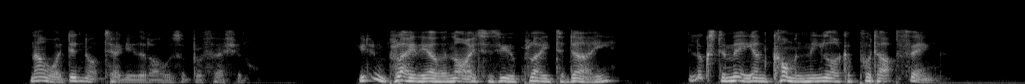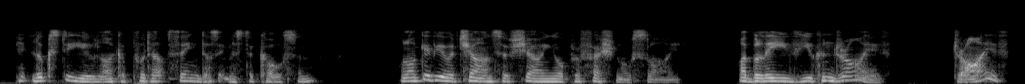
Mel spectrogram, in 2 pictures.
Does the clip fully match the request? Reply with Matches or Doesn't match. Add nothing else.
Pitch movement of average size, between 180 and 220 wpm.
Matches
